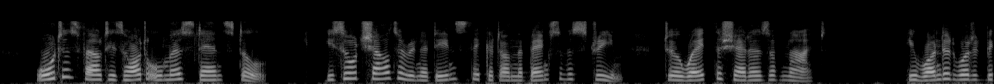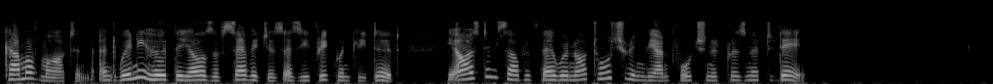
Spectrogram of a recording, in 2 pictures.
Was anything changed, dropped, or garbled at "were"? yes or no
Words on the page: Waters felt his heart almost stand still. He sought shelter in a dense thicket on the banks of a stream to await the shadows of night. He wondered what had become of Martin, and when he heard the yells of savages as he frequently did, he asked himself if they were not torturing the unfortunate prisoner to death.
no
